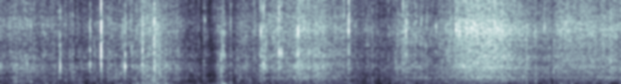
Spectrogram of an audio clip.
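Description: A clear plastic bag of dry loose herbs, held in both hands, is squeezed and shifted so the contents rustle. The result is a continuous crinkling rustle with a bright, hissy texture, sharp little crackles scattered throughout, and a softer low rumble underneath.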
